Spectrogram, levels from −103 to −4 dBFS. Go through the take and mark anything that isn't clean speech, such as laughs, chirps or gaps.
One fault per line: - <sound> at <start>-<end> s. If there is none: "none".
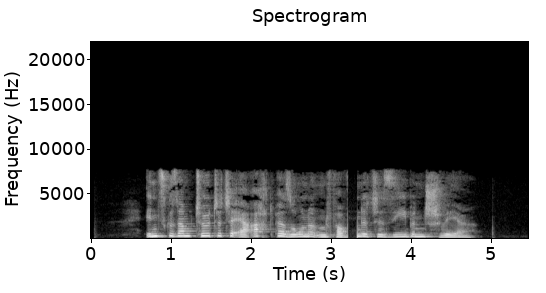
- dropout at 3.2-3.3 s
